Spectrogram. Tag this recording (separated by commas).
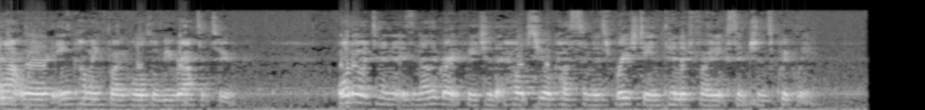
Speech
